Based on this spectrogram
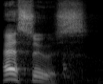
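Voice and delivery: "Jesus" said as "heh-SOOS"; Spanish pronunciation. Shown as a demonstration. Preacher giving another name, "Jesus" the Spanish way, heh-SOOS. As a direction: open "Jesus" on H, stress the last syllable. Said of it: "In Spanish".

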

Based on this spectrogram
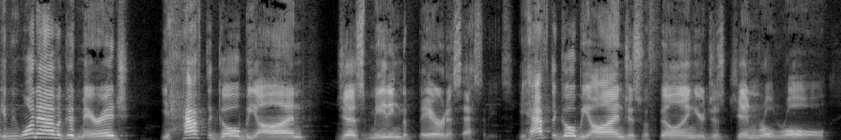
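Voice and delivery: ordinary talk, nothing marked

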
